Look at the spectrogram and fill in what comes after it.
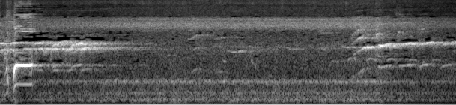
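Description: A bird-of-paradise gives one loud call right at the start, over a steady high-pitched forest hiss. A new run of bird calls comes in near the end.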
